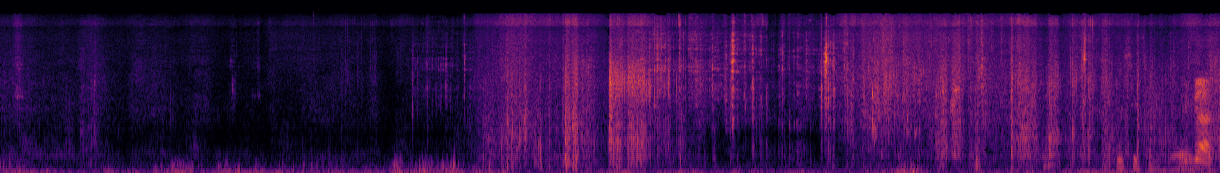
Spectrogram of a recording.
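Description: A pike being gaffed and pulled out through a hole in the ice: scattered knocks and scraping over a steady low rumble, with low muffled voices.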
